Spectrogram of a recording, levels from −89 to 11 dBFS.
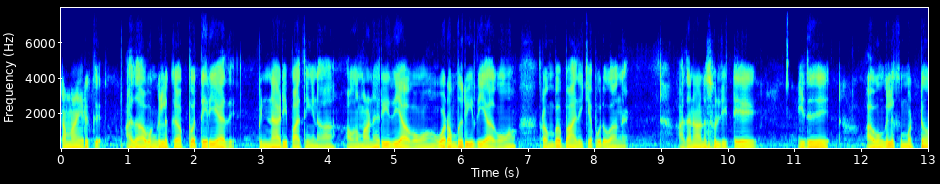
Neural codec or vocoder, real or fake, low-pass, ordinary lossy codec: codec, 16 kHz, 4 kbps, X-Codec, HuBERT features, trained on LibriSpeech; fake; none; none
